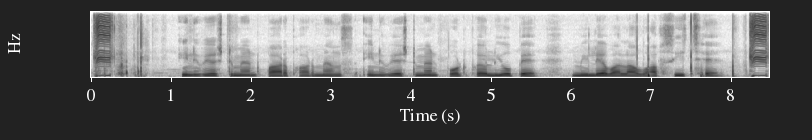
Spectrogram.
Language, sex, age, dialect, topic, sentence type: Maithili, male, 18-24, Angika, banking, statement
